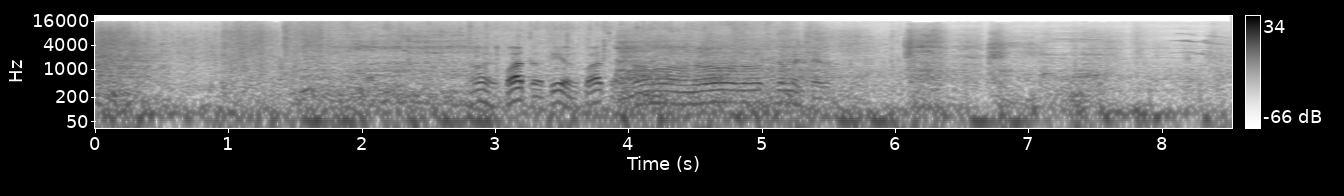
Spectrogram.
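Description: A large creature stomps along with heavy thudding footsteps.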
